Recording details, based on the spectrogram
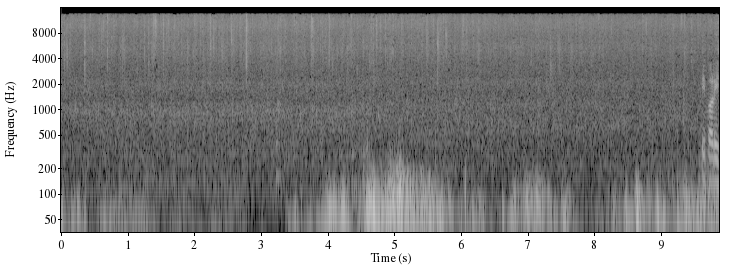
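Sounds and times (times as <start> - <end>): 
heavy rain during a harsh hailstorm in a valley: 0.0 - 9.8
low rumbling gusts during a hailstorm: 4.0 - 7.7, 8.3 - 9.8.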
